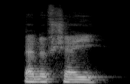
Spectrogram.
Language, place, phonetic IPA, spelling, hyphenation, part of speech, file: Azerbaijani, Baku, [bænœːʃæˈji], bənövşəyi, bə‧növ‧şə‧yi, adjective, LL-Q9292 (aze)-bənövşəyi.wav
- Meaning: violet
